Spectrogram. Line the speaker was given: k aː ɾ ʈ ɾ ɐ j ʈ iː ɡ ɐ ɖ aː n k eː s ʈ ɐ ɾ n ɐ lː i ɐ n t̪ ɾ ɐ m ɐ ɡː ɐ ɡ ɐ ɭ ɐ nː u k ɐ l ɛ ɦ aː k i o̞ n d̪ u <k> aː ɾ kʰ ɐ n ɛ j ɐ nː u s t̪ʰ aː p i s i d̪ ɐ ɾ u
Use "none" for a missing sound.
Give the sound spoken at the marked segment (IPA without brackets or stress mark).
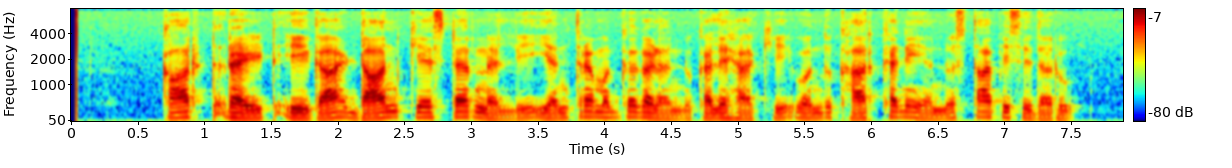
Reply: kʰ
